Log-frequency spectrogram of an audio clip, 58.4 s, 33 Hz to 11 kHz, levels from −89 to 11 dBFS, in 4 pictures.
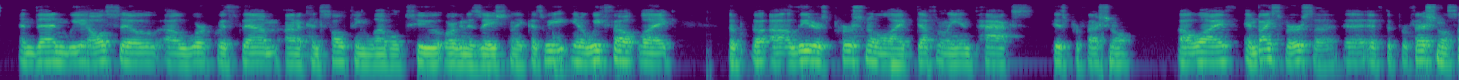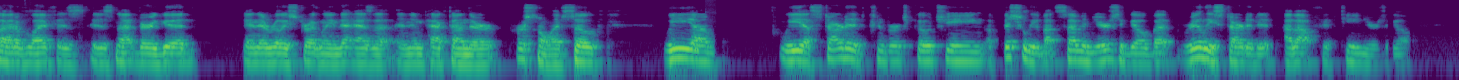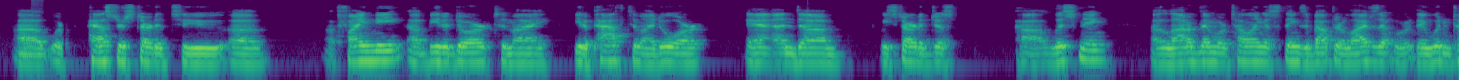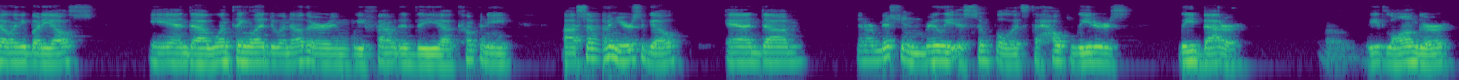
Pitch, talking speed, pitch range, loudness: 120 Hz, 165 wpm, 115-130 Hz, -22 LUFS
